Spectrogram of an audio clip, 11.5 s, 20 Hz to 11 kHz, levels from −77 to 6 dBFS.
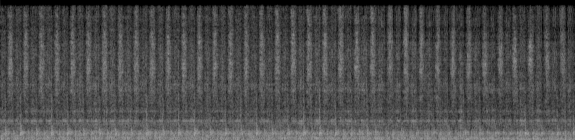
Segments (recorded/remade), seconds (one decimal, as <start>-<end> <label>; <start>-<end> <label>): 0.0-7.6 recorded; 7.6-10.2 remade; 10.2-10.8 recorded; 10.8-11.5 remade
